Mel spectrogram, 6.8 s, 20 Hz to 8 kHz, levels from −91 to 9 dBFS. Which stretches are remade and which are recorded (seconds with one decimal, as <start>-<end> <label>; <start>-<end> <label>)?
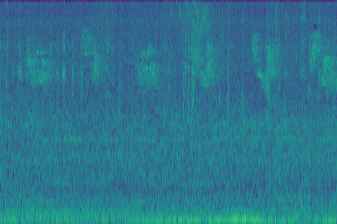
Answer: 0.0-6.8 recorded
